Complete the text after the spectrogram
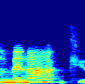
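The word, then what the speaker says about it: Minack: Is it the Minnack? Is it the Minnack Theatre? – Yeah.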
